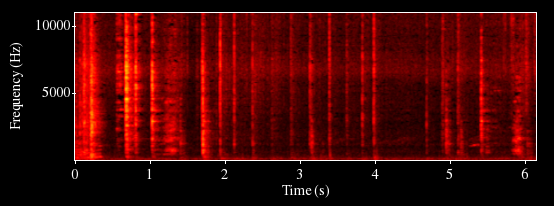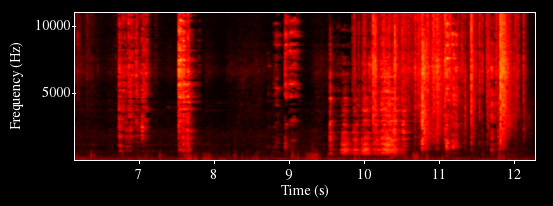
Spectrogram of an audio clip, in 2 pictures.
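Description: Metal spatula scraping and clinking on a flat griddle (tawa) as a lentil chila is turned and lifted off, in scattered short strokes with a longer stretch of scraping near the end.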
